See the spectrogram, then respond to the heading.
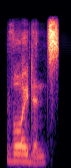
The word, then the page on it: voidance: Indian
